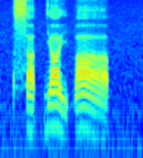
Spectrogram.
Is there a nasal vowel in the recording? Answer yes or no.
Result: no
